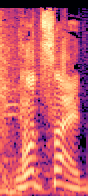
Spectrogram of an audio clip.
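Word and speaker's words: Гуцайт: Министр молоді та спорту Украины, олимпийский чемпион Вадим Гудсайт. – Доброе утро. – Гудсайт, да, немножко ударение неправильно поставили, окей.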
